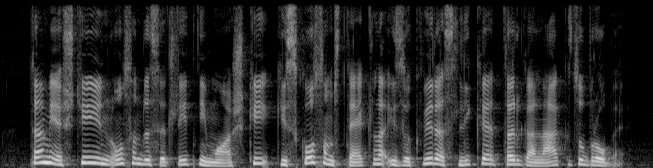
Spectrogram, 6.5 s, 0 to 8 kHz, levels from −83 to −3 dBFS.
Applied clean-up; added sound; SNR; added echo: none; none; none; none.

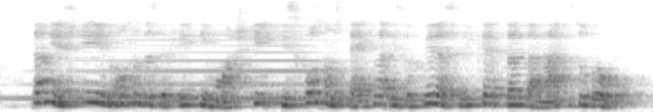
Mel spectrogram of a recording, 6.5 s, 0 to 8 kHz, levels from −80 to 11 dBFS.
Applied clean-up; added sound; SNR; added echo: none; Wind instrument, woodwind instrument; 20 dB; reverberation time 0.9 s.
